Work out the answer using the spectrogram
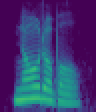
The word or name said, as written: notable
